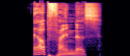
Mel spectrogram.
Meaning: genitive of Erbfeind
- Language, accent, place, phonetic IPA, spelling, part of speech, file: German, Germany, Berlin, [ˈɛʁpˌfaɪ̯ndəs], Erbfeindes, noun, De-Erbfeindes.ogg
